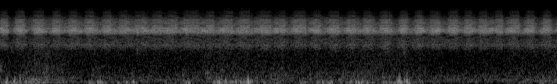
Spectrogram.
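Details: Crickets at a bay on Korčula, Croatia: a dense, shrill, high chorus pulsing about three times a second without a break, with low gusts of wind rumbling underneath.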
